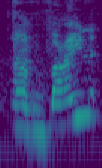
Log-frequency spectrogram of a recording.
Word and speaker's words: Wein: Wein basically means wine. Remember what I said? W's are pronounced as V's.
